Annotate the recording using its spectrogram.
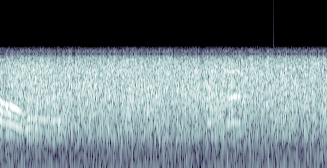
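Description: Fast-flowing stream running through white water, a steady rush of water.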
